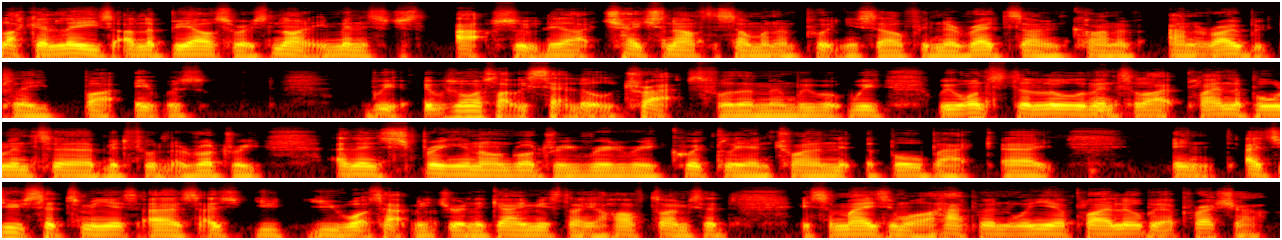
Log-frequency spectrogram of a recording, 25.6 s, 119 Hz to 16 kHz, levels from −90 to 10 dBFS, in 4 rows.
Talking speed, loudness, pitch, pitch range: 245 wpm, -26 LUFS, 85 Hz, 75-90 Hz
